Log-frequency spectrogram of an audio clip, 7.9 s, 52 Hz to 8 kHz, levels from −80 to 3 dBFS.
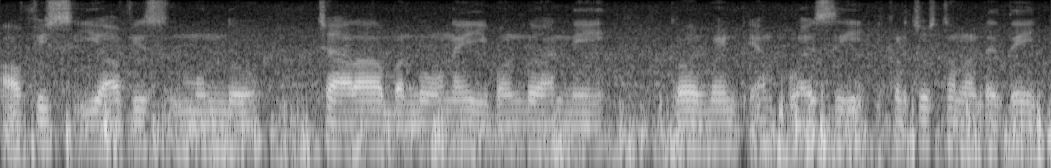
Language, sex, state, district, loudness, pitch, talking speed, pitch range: Telugu, male, Andhra Pradesh, Chittoor, -19 LUFS, 95 Hz, 100 wpm, 95-100 Hz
